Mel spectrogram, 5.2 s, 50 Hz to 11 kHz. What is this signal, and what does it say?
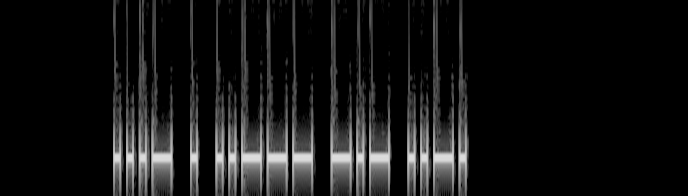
Morse code, heard as a keyed tone, about 25 wpm, 690 Hz. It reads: VE2KF
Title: DXCC-100 Call Signs - 5 Characters - 25wpm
